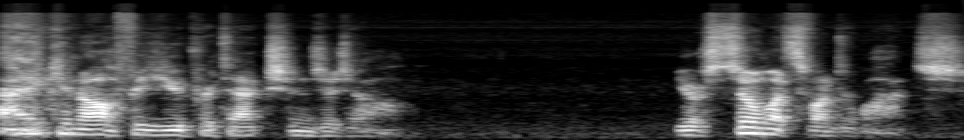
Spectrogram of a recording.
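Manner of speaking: echoing voice. A cloaked figure standing next to you on the crow's nest speaks; echoey voice. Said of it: "voice that speaks, it's like echoey".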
